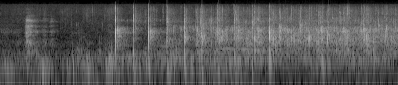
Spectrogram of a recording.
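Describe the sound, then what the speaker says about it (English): A small crowd at an awards ceremony claps, scattered at first then building into steady applause, close by with individual hand claps clearly distinct. "Another round of applause."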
